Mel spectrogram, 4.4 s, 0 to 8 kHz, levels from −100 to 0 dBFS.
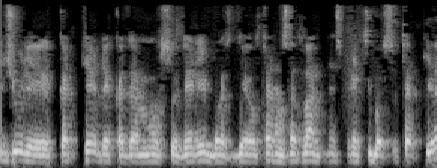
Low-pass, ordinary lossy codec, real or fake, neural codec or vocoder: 7.2 kHz; MP3, 32 kbps; real; none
